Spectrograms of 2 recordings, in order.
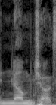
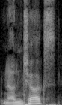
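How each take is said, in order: First: The first syllable ends with an m sound. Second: The first syllable ends with an n sound. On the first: The speaker calls it wrong. "all these kids would always say numchucks" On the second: The speaker calls it right. "None, right?"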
